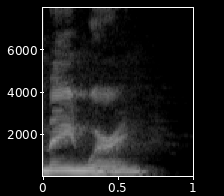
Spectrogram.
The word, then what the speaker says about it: Mainwaring: So I say Mainwaring here because that's how it's spelled. It's a crazy name. You know, when you move to another country and they're always like, what's your name and how do you pronounce it? At Simon Mainwaring, which is MainWaring. Australian, what can I say? We say things funny.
